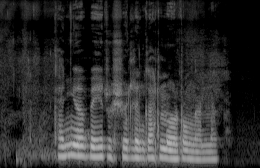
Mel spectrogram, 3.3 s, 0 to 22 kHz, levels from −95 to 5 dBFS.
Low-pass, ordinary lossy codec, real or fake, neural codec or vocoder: none; none; real; none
